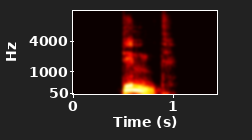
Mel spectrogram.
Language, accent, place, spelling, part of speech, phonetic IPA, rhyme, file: German, Germany, Berlin, dimmt, verb, [dɪmt], -ɪmt, De-dimmt.ogg
- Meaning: inflection of dimmen: 1. third-person singular present 2. second-person plural present 3. plural imperative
